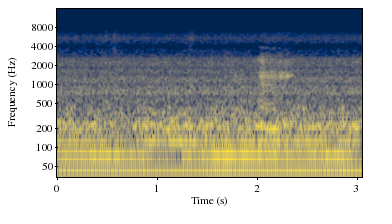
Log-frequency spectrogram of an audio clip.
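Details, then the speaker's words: 2012 Toyota Vios after spark plug replacement, idling about 700-800 rpm with AC on (about 800 without), owner checking for rpm drops and surging: steady low even drone with no dips or hunting under AC load; normal idle. "Hai RPM masih menunjukkan sekitaran 700-800 ya karena beban AC jadi mesin agak berat"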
